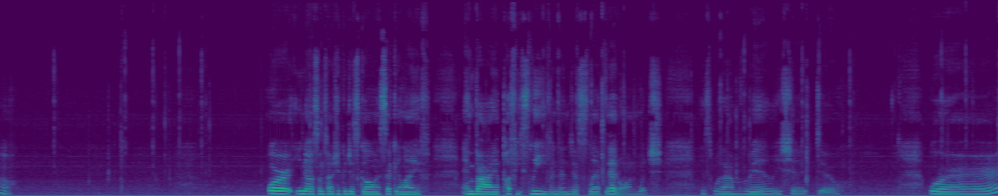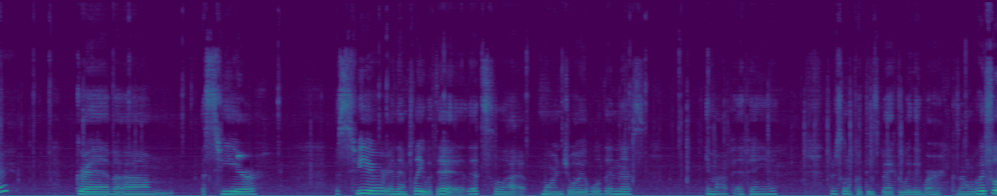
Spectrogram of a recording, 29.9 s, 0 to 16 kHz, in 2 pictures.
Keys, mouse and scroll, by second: 4.4 Tab, 17.6 middle click, 18.4-19.6 drag, 19.6 s, 23.3-25.5 middle drag, 25.7 ctrl+z, 26.1 ctrl+z, 26.5 ctrl+z, 26.8 ctrl+z, 27.0 ctrl+z, 27.2 ctrl+z, 27.3 ctrl+z, 27.5 ctrl+z, 27.7 ctrl+z, 28.0 ctrl+z, 28.2 ctrl+z, 28.5 ctrl+z.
